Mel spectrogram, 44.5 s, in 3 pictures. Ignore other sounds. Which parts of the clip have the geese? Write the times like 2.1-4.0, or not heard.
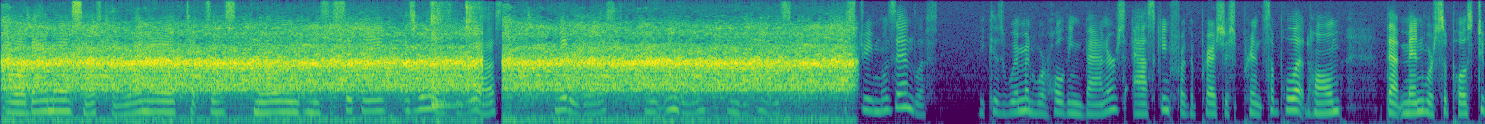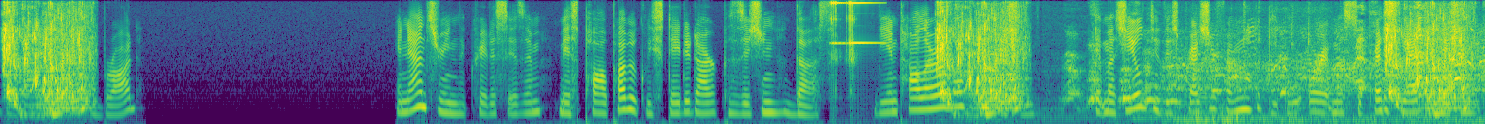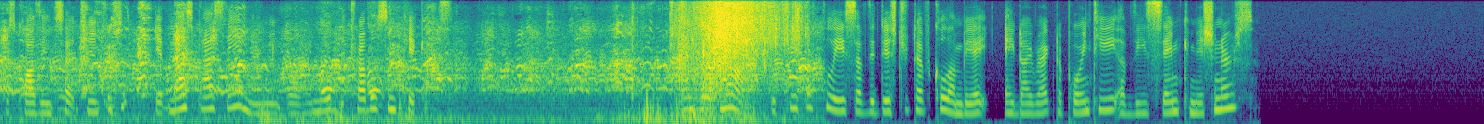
0.0-8.6, 26.4-38.0.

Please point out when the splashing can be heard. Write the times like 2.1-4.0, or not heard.
4.3-4.9, 14.8-15.8, 24.2-25.1, 28.6-29.6, 36.4-37.8.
